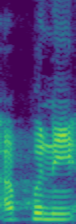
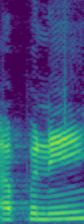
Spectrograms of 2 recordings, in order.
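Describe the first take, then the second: Both takes have the same delivery.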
